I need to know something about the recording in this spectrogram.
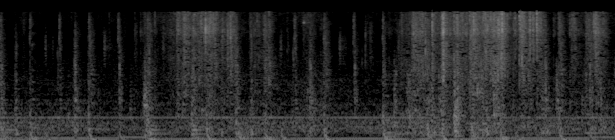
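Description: Scissors snipping and clicking and plastic wrapping crinkling as a cardboard cosmetics box is cut open, a quick irregular run of small clicks with louder crackly rustling in the middle, over soft background music.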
